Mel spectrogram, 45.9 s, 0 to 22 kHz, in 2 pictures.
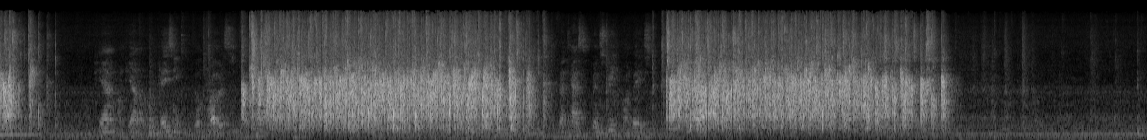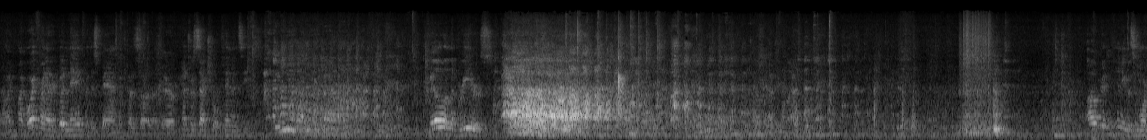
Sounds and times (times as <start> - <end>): Speech: 1.9 - 4.8, 11.2 - 13.1, 23.0 - 28.2, 31.5 - 32.8, 44.7 - 45.8.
